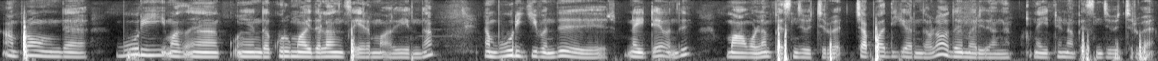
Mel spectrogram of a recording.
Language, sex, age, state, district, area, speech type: Tamil, female, 30-45, Tamil Nadu, Coimbatore, urban, spontaneous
